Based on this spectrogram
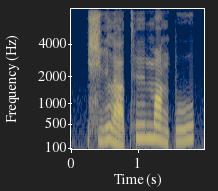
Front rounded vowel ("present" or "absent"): present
